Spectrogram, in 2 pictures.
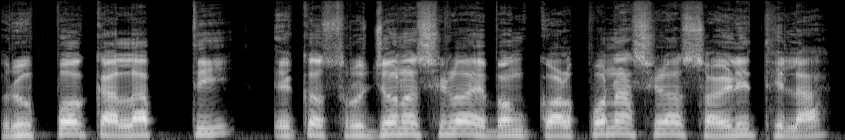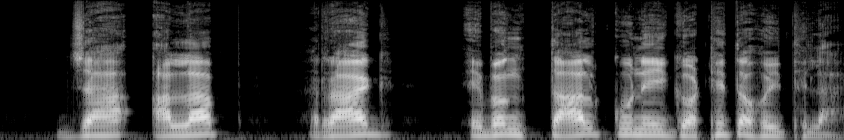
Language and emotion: Odia, neutral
